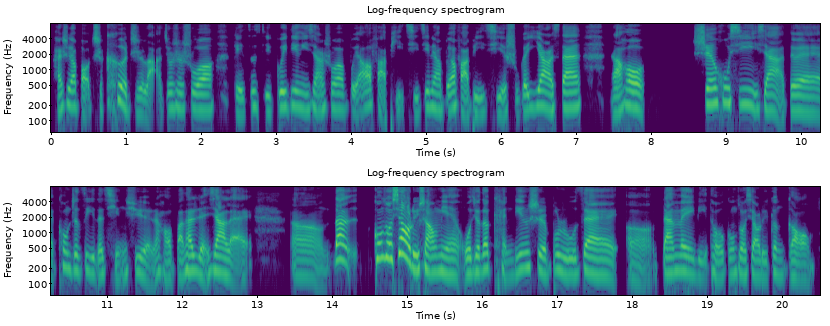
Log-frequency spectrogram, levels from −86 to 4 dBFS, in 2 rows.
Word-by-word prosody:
还 155 - -3
是 210 - -4
要 190 - +3
保 - - -2
持 - - -3
克 235 -9 0
制 145 -3 -7
啦， - - -1
就 175 - -6
是 175 -1 -5
说 165 -2 +1 0.2
给 130 - -3
自 190 +8 -8
己 155 -3 -9
规 185 +5 0
定 190 -1 -4
一 165 - -7
下 175 0 -3
儿 170 - -3
说， 175 -3 -1
不 185 - -8
要 - - 0
发 - - -3
脾 - - -15
气， 140 - -8
尽 190 +3 -5
量 170 -3 -2
不 - - -4
要 185 - +4
发 - - +1
脾 140 0 -7
气， 145 - -5
数 130 - -7
个 160 - 0
123， 185 +1 +3 0.4
然 - - +2
后 185 -5 +4 0.6
深 220 - +1
呼 225 0 -3
吸 215 -3 -1
一 170 - -6
下， 165 -2 0
对， 155 -3 -1
控 210 -3 -4
制 185 0 -2
自 180 +2 -9
己 165 - -4
的 150 0 -2
情 155 -4 -8
绪， 170 -1 -5
然 180 - -4
后 135 -6 -5
把 - - -1
它 175 - +5
忍 180 -1 -1
下 175 -2 +6
来。 150 - -2 0.5
呃， 145 -1 -3
但 290 -3 +7 0.3
工 310 +2 +3
作 315 - +7
效 360 -1 +11
率 190 - +5
上 175 -3 +4
面， 160 -4 -1
我 160 +1 0
觉 175 0 +1
得 195 +2 +3
肯 145 -6 -9
定 195 +6 -2
是 185 -5 +1
不 190 +5 -6
如 155 -4 -1
在， 155 -5 +2
呃， - - -7
单 165 +1 +3
位 175 -3 0
里 145 -2 -11
头 135 +1 -4
工 155 +2 -7
作 160 -3 -1
效 145 - 0
率 135 - -7
更 155 -2 -6
高， 125 -5 -2
170 Hz, 245 characters per minute, -23 LUFS, 155-190 Hz, 0.6 s, 效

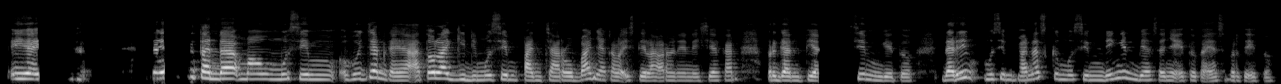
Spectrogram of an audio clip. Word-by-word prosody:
Iya, 260 0 +7
itu - - -43 1.1
benar. 285 +2 +8
Nah, 345 - -43
itu 340 - -5
tanda 265 -2 +8 0.2
mau 245 0 +3 0.2
musim, 240 -2 0 0.4
hujan, 255 +5 +2
Kak 190 - 0
ya, 185 - -1
atau 275 +8 +4
lagi 230 -4 +3
di 205 - -4
musim 215 +1 -1
pancarobanya 190 +4 -1
kalau 185 - -3
istilah 185 -1 -3
orang 185 +2 -6
Indonesia 175 +1 -6
kan, 195 - -5 0.3
pergantian 185 -1 0 0.3
musim 245 -2 -6 0.2
gitu, 170 -1 -6 0.4
dari 210 +4 +5 0.3
musim 235 -1 -4
panas 230 +9 -3
ke 250 - -8
musim 215 -1 -6
dingin 285 +6 -2
biasanya 190 -2 -3
itu, 185 - -10
Kak - - -7
ya - - -7
seperti 190 -4 -8
itu? - - -17
210 Hz, 170 wpm, -21 LUFS, 185-250 Hz, 1.1 s, benar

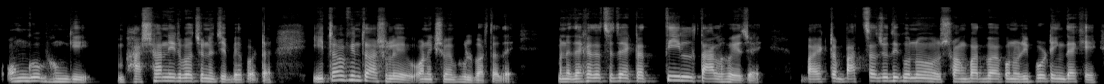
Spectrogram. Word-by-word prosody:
অঙ্গভঙ্গি, 130 -7 0 0.5
ভাষা 125 +7 +3
নির্বাচনের 155 -4 +1
যে 125 - +2
ব্যাপারটা 110 - -1 0.5
এটাও 195 +7 +2
কিন্তু 195 -2 +2
আসলে 135 -2 +1 0.3
অনেক 120 -1 -1
সময় 115 -3 -1
ভুল 115 -2 0
বার্তা 95 - -1
দেয়। - - -3 0.4
মানে 130 0 +2
দেখা 140 +4 +2
যাচ্ছে 155 0 +1
যে - - +5
একটা 145 - 0 0.2
তিল, 190 -2 +3 0.2
তাল 135 -1 +2
হয়ে 105 -4 +2
যায়। - - -2 0.4
বা 120 - +3
একটা 150 +5 0
বাচ্চা 130 +5 +1
যদি 165 +1 +2
কোন 155 0 +1 0.3
সংবাদ 135 0 +1
বা 135 - +4
কোন 130 -1 +2
রিপোর্টিং 145 +1 0
দেখে 135 -5 -1
135 Hz, 175 wpm, -22 LUFS, 125-155 Hz, 0.5 s, যে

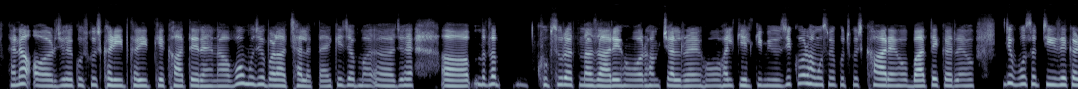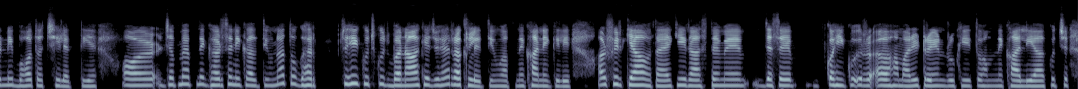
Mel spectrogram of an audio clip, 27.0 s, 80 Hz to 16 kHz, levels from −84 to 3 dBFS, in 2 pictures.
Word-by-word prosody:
है 250 - +2
ना, 305 +1 +5
और 230 -5 -2
जो 240 +3 -4
है 240 - 0
कुछ-कुछ 255 +1 -4
ख़रीद-ख़रीद 235 -2 +3
के 240 - +1
खाते 230 0 +2
रहना, 220 0 -2
वो 300 +9 -2
मुझे 285 -1 -3
बड़ा 235 -2 +2
अच्छा 230 +2 -2
लगता 215 -1 -4
है 215 +1 -6
कि 255 +1 -5
जब 245 -1 -4
म 230 - -6
अ, 225 -1 -4
जो 235 +2 -6
है 245 - +1 0.4
अ, 225 -1 +4
मतलब 280 -1 0 0.5
ख़ूबसूरत 265 0 +1
नज़ारे 235 -1 +5
हों 230 0 -6
और 230 0 -2
हम 235 0 -5
चल 235 -2 +5
रहे 225 +1 -1
हों, 230 +1 -10
हल्की-हल्की 240 0 -1
म्यूज़िक 240 +7 -3
और 330 0 -1
हम 295 -3 -1
उसमें 270 0 -4
कुछ-कुछ 265 0 -3
खा 255 -3 +3
रहे 235 -1 +5
हों, 230 -1 -7
बातें 225 +3 +4
कर 230 -2 -1
रहे 230 +1 -5
हों, 235 - -7
मुझे 320 +3 -3
वो 295 - -2
सब 295 -1 -3
चीज़ें 270 -1 +3
करनी 255 -1 +1
बहुत 235 0 -2
अच्छी 230 +1 -1
लगती 215 +1 -6
है। 215 - -5 0.3
और 245 0 0 0.2
जब 270 -1 -2
मैं 295 - -1
अपने 285 0 -4
घर 255 0 -1
से 290 +4 -3
निकलती 245 -3 -2
हूँ 240 - -11
ना, 300 +3 -2
तो 305 - -6
घर 255 -1 -1 0.3
से 300 - +2
ही 320 +2 +7
कुछ-कुछ 295 -2 -5
बना 245 +1 +6
के 265 - -1
जो 245 - -4
है 265 +3 -2
रख 265 -1 +4
लेती 215 -2 +2
हूँ 220 0 -8
अपने 220 +1 -6
खाने 230 -2 +4
के 215 +2 -6
लिए। 210 0 -2 0.4
और 270 - +3
फिर 290 -1 +2
क्या 255 -1 +7
होता 235 -3 -1
है 220 0 +3
कि 255 0 +3
रास्ते 225 +1 +1
में 240 0 +4 0.3
जैसे 240 -1 +4 0.5
कहीं 255 -2 +3
कुर 255 -1 -4
अ, 235 0 +2
हमारी 230 -1 0
ट्रेन 230 -1 +2
रुकी 225 +1 -4
तो 230 - -7
हमने 225 0 -5
खा 225 -2 +5
लिया 215 0 +1
कुछ, 250 0 0
240 Hz, 220 wpm, -24 LUFS, 225-255 Hz, 0.5 s, ही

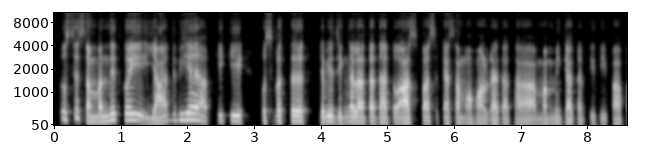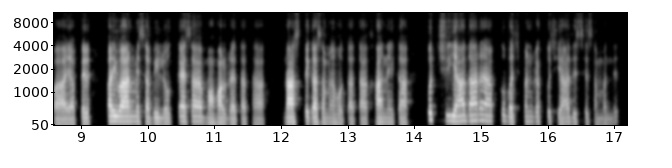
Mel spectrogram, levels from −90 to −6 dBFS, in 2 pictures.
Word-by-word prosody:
उससे 130 -9 -3
संबंधित 150 +6 +2
कोई 190 0 +4 0.2
याद 150 +7 +1
भी 190 +2 -4
है 190 -1 +5
आपकी 160 +1 -4
कि 160 -1 -1 0.3
उस 155 0 -5
वक़्त 160 0 -2 0.4
जब 145 0 0
ये 155 - +3
जिंगल 140 +1 0
आता 140 0 +3
था 135 - +3
तो 140 +1 -8
आस-पास 130 +1 +3
कैसा 135 +1 -2
माहौल 125 0 -3
रहता 115 -1 -2
था? 115 0 -2
मम्मी 120 +1 -5
क्या 115 0 -1
करती 110 0 -11
थी? 110 +1 -13
पापा 110 0 -1
या 115 +1 -1
फिर 130 0 0 0.3
परिवार 150 -1 +8
में 145 - -2
सभी 135 -2 -2
लोग 125 0 -7
कैसा 145 0 +2
माहौल 125 0 +1
रहता 115 0 -4
था? 115 0 -9 0.3
नाश्ते 135 +1 +5
का 135 -1 +4
समय 130 -1 -7
होता 115 0 -8
था? 115 0 -5
खाने 125 -1 0
का? 120 0 -3 0.3
कुछ 200 -3 -2
याद 160 0 +4
आ 165 +1 +6
रहा 175 -1 0
है 160 - +4
आपको 160 +1 -7
बचपन 145 +1 -4
का? 145 0 -6
कुछ 145 0 -13
याद 125 +1 -4
इससे 125 +1 -12
संबंधित? 115 +2 -18
135 Hz, 190 wpm, -24 LUFS, 120-150 Hz, 0.4 s, परिवार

